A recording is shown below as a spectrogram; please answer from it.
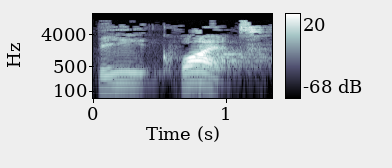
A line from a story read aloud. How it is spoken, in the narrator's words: Jesus said sternly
